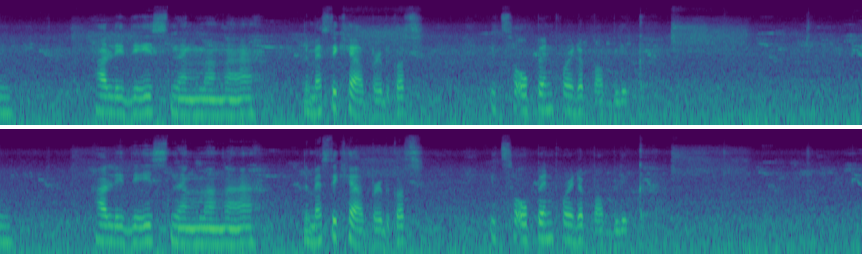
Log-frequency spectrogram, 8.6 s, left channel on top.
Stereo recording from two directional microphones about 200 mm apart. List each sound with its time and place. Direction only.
0.9 s speech: 20° right (ahead or behind)
5.1 s speech: 25° right (ahead or behind)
